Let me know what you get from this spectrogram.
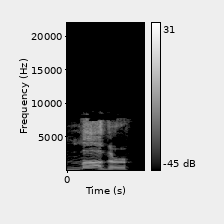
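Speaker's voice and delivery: high, stretched long and slow. Showing how a censored movie swear word can be said: drawn out. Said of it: "you could really draw it out".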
